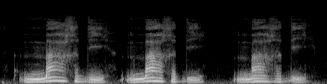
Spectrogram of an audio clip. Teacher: So you can hear that you don't pronounce it that strongly, this R.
